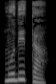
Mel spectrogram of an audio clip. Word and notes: ಮುದಿತ: mudita

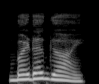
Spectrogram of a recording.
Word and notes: ಭಟ್ಟಗೆಯಿ: bhaṭṭa geyi

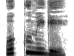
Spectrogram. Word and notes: ಒಗುಮಿಗು: ogumigu

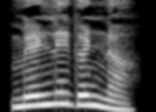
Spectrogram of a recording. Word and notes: ಮೆಳ್ಳೆಗಣ್ಣ: Kannada

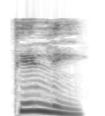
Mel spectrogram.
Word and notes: ತಿಳ್ಳಿ: tiḷḷi

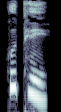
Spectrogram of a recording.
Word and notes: ಕುದೆ: kude

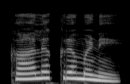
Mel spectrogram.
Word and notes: ಕಾಲಕ್ರಮಣೆ: kālakramaṇe

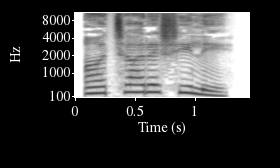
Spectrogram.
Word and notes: ಆಚಾರಶೀಲ: Kannada

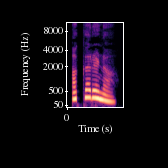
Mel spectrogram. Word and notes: ಅಕರಣ: akaraṇa

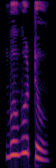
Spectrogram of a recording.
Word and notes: ಬುಗುಟು: buguṭu

